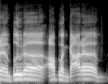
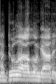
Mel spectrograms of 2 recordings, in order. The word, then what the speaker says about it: medulla oblongata: our next guest don't you tell them what a Buddha oblongata I don't even know how to say it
